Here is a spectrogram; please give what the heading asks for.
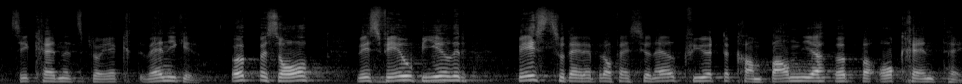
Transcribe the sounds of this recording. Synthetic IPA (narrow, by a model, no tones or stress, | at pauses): sikʰɛnːəspɾɔjɛkʰtʋɛnɪɡəɾ | œpːəsoː | ʋɪsfɪwb̥iələɾ | b̥ɪst͡sudɛɾəpɾɔfɛsjɔnɛlkfyːətəkʰɑmpɑnjəʔœpːəʔokχɛnthɛɪ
